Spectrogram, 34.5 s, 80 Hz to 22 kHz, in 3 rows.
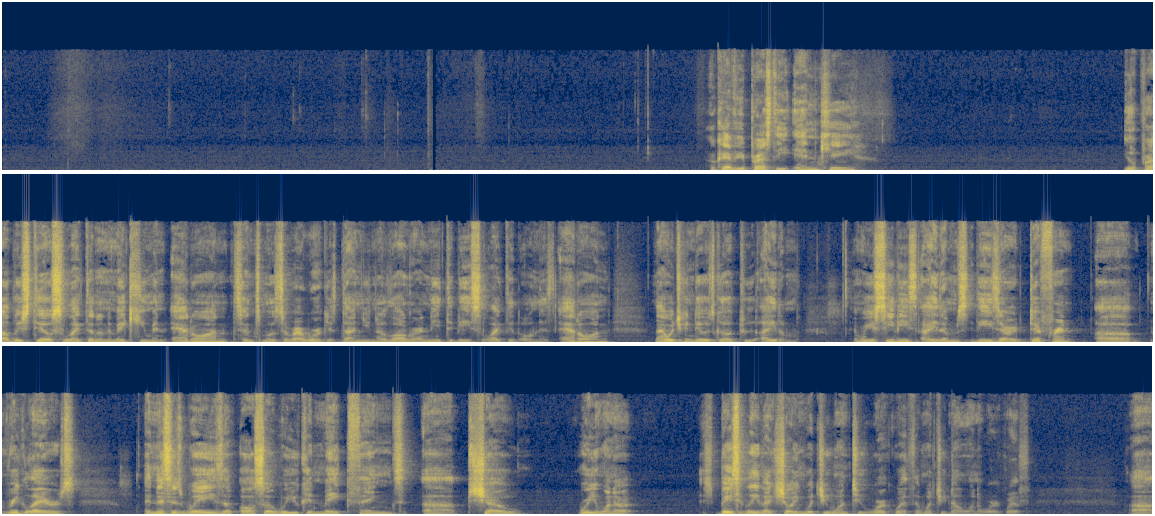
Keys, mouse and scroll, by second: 4.3 Insert, 7.8 n, 19.0 click.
